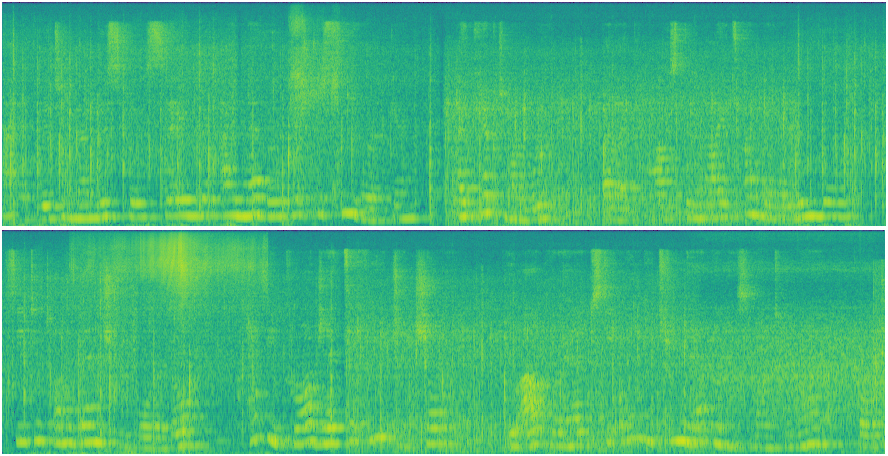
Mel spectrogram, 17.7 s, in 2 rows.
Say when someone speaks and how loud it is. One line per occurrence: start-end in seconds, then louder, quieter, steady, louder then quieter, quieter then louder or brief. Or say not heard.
0.0-17.6 steady.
